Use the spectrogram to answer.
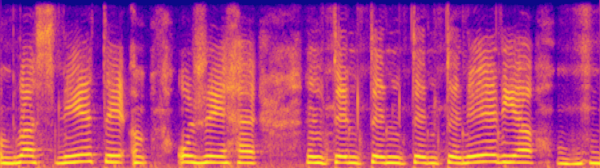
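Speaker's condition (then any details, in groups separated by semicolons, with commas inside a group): Cerebral palsy; in rehabilitation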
